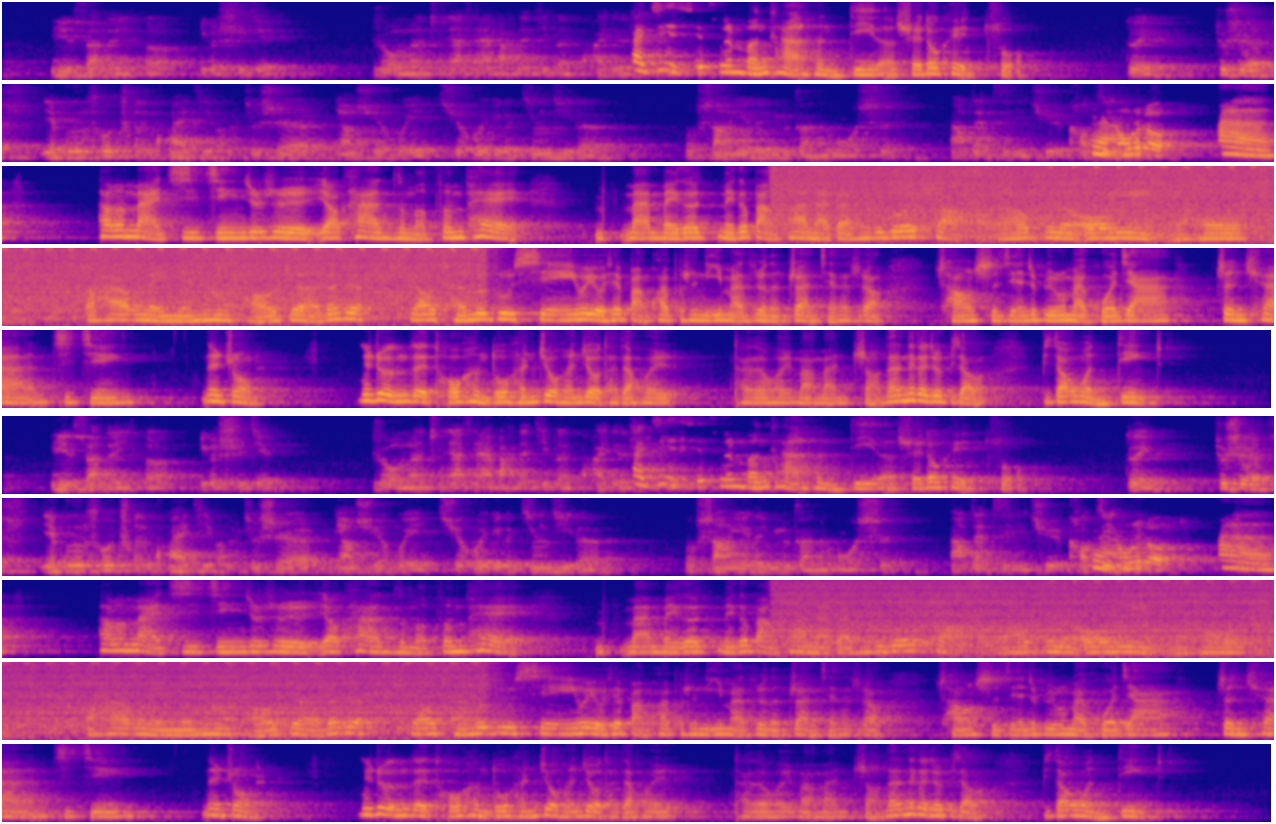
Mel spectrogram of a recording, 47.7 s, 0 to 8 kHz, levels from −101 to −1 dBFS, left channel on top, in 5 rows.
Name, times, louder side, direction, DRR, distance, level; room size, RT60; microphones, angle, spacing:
voice 1, 0.4-2.1 2.8-5.2 8.4-8.8 9.1-14.1 14.7-16.3 16.6-18.1 18.8-19.1 28.4-28.7, right 1 dB, 45° right, 1 dB, 1.4 m, -42 dB
voice 2, 4.7-7.7 17.7-18.3 18.7-19.1 19.8-23.0 23.5-28.4 29.2-37.4 37.7-39.1 39.7-40.1 40.8-43.2 43.7-45.5 46.0-46.9, left 4 dB, 55° left, 10 dB, 0.4 m, -30 dB
sound 1, 24.8-32.3, left 5 dB, 85° left, 1.2 m, -35 dB
14.5 x 12.5 x 4.6 m, 1.2 s
head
